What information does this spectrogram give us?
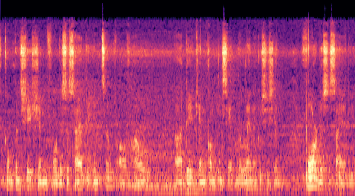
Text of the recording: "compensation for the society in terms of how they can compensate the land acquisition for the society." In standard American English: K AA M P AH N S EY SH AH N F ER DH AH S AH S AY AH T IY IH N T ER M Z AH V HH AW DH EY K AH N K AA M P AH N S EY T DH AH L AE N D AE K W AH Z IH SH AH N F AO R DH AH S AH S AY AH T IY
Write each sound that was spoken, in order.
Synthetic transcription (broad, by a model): K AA M P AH N S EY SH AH N F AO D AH S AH S AY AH T IY IH N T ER M S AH F HH AW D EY K AH N K AA M P AH N S EY T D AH L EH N AE K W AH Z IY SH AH N F AO R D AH S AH S AY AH T IY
